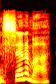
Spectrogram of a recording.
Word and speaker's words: Sinema: Now we find out, Joe, that Kyrsten Sinema, who is another phony who seems to love attacking the citizens of Arizona.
